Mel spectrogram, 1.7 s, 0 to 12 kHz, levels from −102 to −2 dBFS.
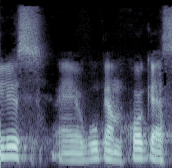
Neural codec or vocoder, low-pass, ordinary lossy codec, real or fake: codec, 24 kHz, 0.9 kbps, WavTokenizer, small release; 10.8 kHz; MP3, 64 kbps; fake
